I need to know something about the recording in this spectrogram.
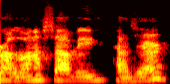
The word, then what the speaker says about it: Alona Shavi-Tajer: My guests are Yossef Shavi, owner of Baltimore's Yossef Laffa-Milia, and his daughter Alona Shavi-Tajer.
